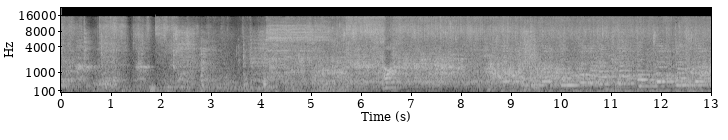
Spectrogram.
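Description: Shower water running steadily, starting about four seconds in after some knocks and handling sounds, with music coming in over it near the end.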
